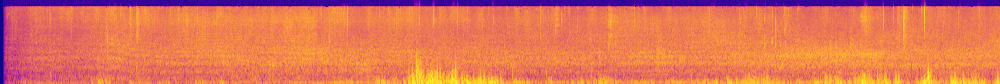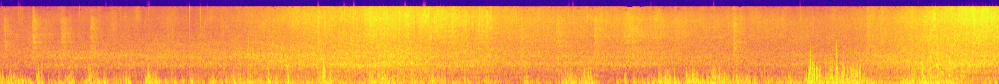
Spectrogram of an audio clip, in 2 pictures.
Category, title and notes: Sound effects > Vehicles
Montées Mont Rose
Density, Marseille, urban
